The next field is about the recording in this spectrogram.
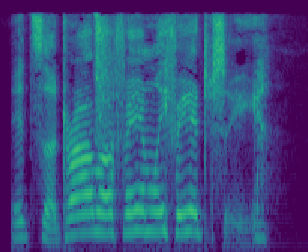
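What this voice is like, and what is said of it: Put-on southern American accent. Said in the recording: “Why are you doing it in a southern accent?”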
